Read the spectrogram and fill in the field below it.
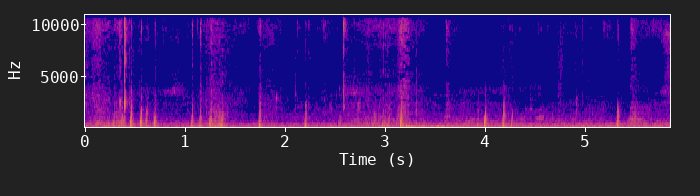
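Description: A dog's paws pad softly on snow.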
